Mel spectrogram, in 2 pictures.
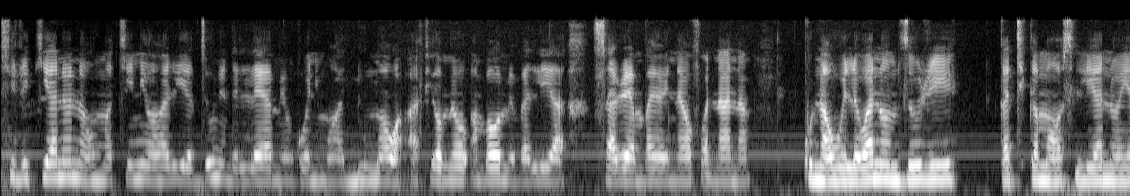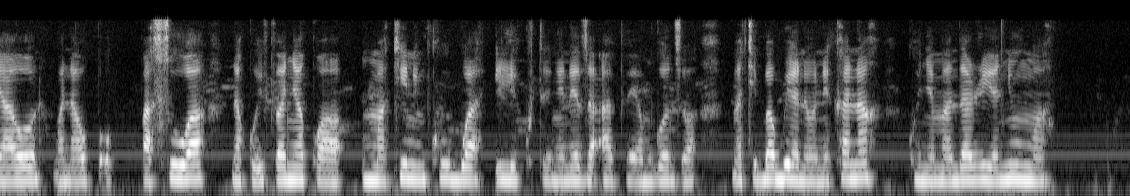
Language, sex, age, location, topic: Swahili, female, 18-24, Kisumu, health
